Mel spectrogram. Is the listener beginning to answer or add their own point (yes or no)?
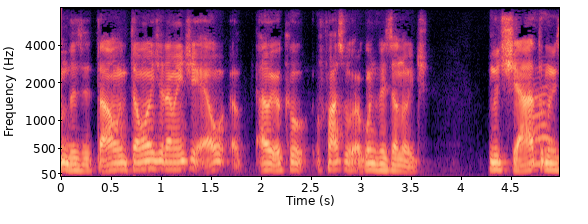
no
